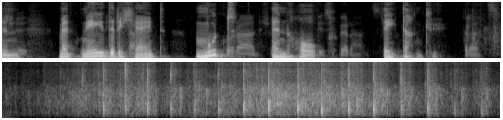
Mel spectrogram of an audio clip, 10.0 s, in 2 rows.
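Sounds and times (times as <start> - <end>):
speech: 0.0 - 5.0
applause from cardinals gathered around Pope Leo XIV: 4.6 - 9.9.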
